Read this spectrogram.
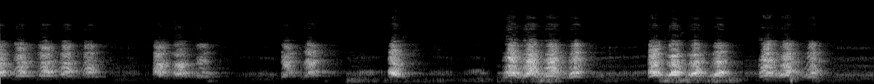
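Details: Harsh, aggressive barking from an angry dog: bursts of two to five rapid barks roughly every second or so, a few single barks, faint whine underneath.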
